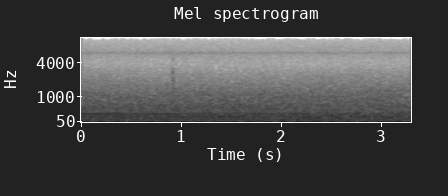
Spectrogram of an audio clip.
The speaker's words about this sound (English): What do you hear? Airplane. Airplane, that's right. That's right. It is an airplane.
